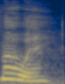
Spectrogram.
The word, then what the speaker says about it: moe: Pronounced moe. That's moe.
